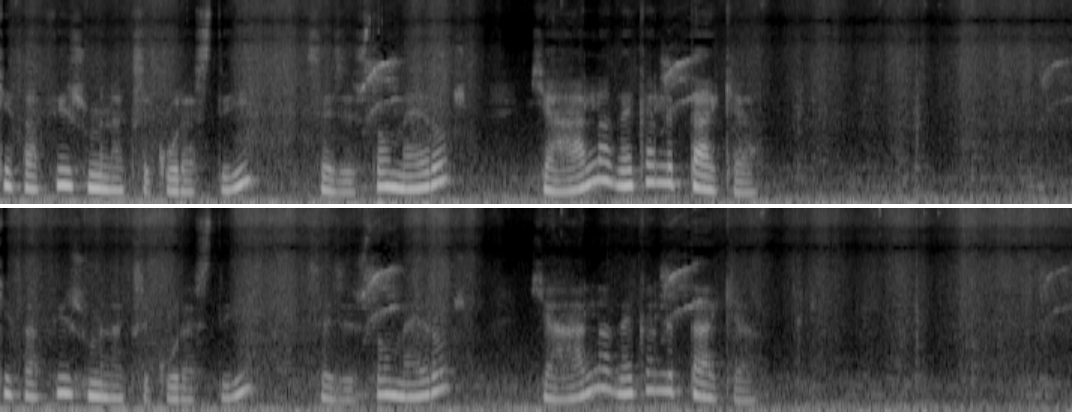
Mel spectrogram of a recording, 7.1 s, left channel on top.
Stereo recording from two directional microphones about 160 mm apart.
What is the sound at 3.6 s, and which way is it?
Speech, 25° left (ahead or behind).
